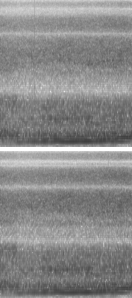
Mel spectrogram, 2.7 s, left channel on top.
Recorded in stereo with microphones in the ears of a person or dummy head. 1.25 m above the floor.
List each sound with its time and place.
0.0 s a motorcycle: 20° right (ahead or behind)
